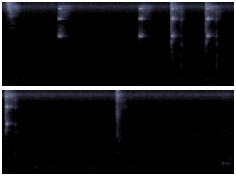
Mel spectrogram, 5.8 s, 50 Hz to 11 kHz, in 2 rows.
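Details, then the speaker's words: Dental curing light curing a 2 mm composite increment for 20 seconds, held perpendicular to the surface: short high-pitched timing beeps at irregular intervals over a low room hum. "once it's cured for 20 seconds we would take our explorer because we think it's filled take our explorer and run across it to make sure that it's cured"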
